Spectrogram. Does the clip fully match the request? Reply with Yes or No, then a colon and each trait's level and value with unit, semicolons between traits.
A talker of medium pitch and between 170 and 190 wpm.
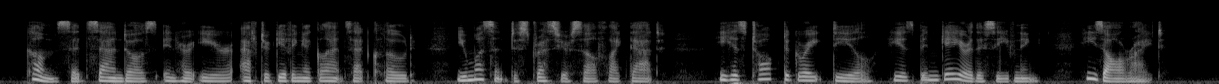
No: medium, 150 Hz; average, 160 wpm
